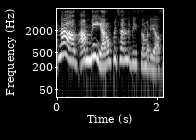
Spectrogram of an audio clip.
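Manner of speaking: brisk, offhand denial; quick dismissal. Retold or imitated. Guest recalls nearly falling into the trap, quick dismissal. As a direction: brush it off quickly, falling at the end. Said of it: "And then I stopped and I thought".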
